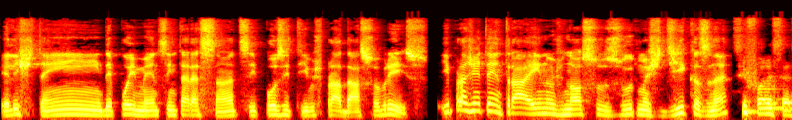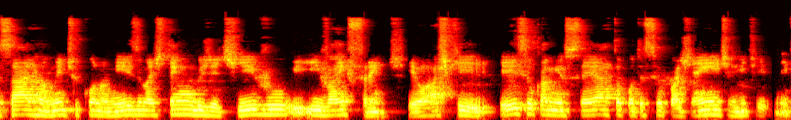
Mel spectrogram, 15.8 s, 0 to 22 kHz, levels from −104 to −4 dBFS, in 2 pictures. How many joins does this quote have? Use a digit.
1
